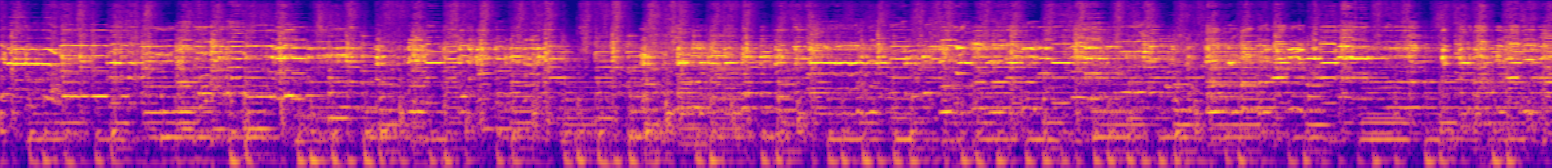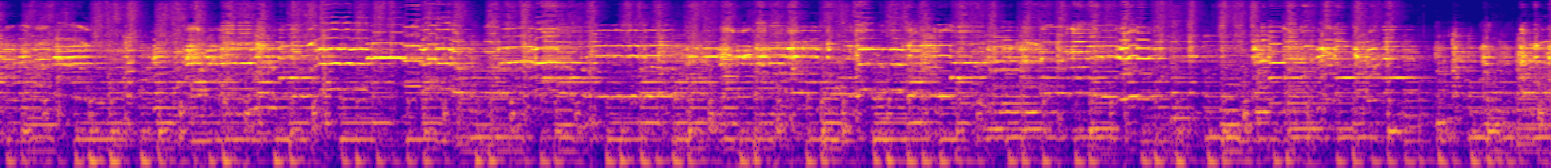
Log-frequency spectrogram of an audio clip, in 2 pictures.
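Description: Panamanian folk violin playing a melody, with acoustic guitar and hand drums keeping a steady, busy beat underneath.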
